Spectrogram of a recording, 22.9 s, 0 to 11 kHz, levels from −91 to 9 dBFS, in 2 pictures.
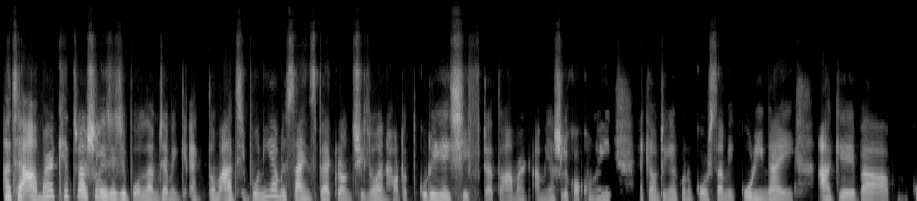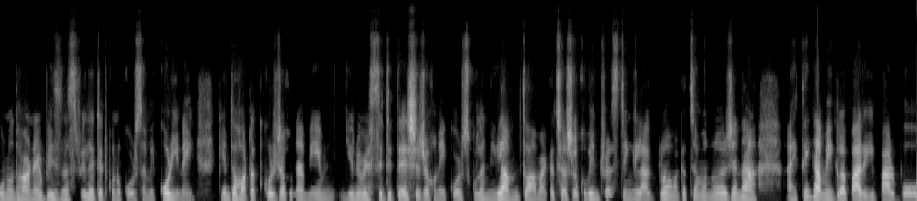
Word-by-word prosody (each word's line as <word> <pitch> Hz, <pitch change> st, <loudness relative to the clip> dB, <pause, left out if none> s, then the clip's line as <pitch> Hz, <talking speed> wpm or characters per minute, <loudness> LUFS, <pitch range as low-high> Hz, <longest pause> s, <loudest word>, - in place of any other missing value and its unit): আচ্ছা। 280 Hz, -1 st, +6 dB, 0.2 s
আমার 285 Hz, +7 st, +3 dB
ক্ষেত্রে 320 Hz, -2 st, -1 dB
আসলে 295 Hz, +1 st, +7 dB
যে, 260 Hz, -, +4 dB
যে -, -, +5 dB
বললাম 200 Hz, 0 st, -1 dB
যে -, -, -4 dB
আমি 195 Hz, +1 st, -10 dB, 0.2 s
একদম 225 Hz, +4 st, -8 dB
আজীবনী 225 Hz, +5 st, -4 dB
আমি 295 Hz, -2 st, -3 dB
সাইন্স 200 Hz, 0 st, +3 dB
ব্যাকগ্রাউন্ড 185 Hz, -1 st, -1 dB
ছিল। 205 Hz, +1 st, -6 dB
অ্যান্ড 225 Hz, -4 st, -3 dB
হঠাৎ 195 Hz, -1 st, -8 dB
করেই 235 Hz, +1 st, +1 dB
এই 200 Hz, -, -2 dB
শিফট 190 Hz, -2 st, -8 dB
টা। -, -, -4 dB
তো -, -, -13 dB
আমার 195 Hz, +2 st, -8 dB, 0.2 s
আমি 205 Hz, -, -14 dB
আসলে 225 Hz, +1 st, +3 dB
কখনোই 230 Hz, 0 st, -9 dB, 0.4 s
অ্যাকাউন্টিং 215 Hz, 0 st, -7 dB
এর -, -, -9 dB
কোন 205 Hz, -, -10 dB
কোর্স 190 Hz, 0 st, -4 dB
আমি 195 Hz, 0 st, -11 dB
করি 200 Hz, 0 st, -1 dB
নাই 180 Hz, -1 st, 0 dB, 0.5 s
আগে 185 Hz, 0 st, -6 dB, 0.2 s
বা -, -, +1 dB, 0.6 s
কোন 240 Hz, 0 st, -4 dB, 0.2 s
ধরনের 210 Hz, -1 st, +1 dB
বিজনেস 200 Hz, 0 st, -3 dB
রিলেটেড 190 Hz, -1 st, -1 dB
কোনো 190 Hz, 0 st, -7 dB
কোর্স 175 Hz, +1 st, -5 dB
আমি 185 Hz, +1 st, -13 dB
করি 255 Hz, -6 st, +7 dB
নাই। -, -, -7 dB, 0.4 s
কিন্তু 260 Hz, 0 st, -2 dB
হঠাৎ 220 Hz, 0 st, 0 dB
করে 235 Hz, -1 st, +2 dB
যখন 240 Hz, +1 st, -4 dB
আমি 230 Hz, +1 st, -11 dB
ইম 225 Hz, -, -10 dB, 0.3 s
ইউনিভার্সিটি 230 Hz, -1 st, -2 dB
তে -, -, 0 dB
এসে 205 Hz, -, +7 dB
যখন 210 Hz, +1 st, -6 dB
এই 195 Hz, -, -14 dB
কোর্স 190 Hz, +1 st, -4 dB
গুলো 225 Hz, 0 st, -4 dB
নিলাম, 250 Hz, +2 st, +6 dB, 0.2 s
তো -, -, -3 dB
আমার 195 Hz, 0 st, -5 dB
কাছে 225 Hz, -, -4 dB
আসলে -, -, +2 dB
খুব 245 Hz, -, -3 dB
ইন্টারেস্টিং 215 Hz, +1 st, -8 dB, 0.2 s
লাগলো। 165 Hz, +9 st, -4 dB
আমার 265 Hz, -1 st, -8 dB
কাছে 270 Hz, +1 st, -7 dB
মনে 265 Hz, -1 st, -7 dB
হলো 265 Hz, 0 st, +2 dB
যে -, -, +2 dB
না, 265 Hz, -, +6 dB, 0.5 s
"আই 195 Hz, -, -4 dB
থিংক 290 Hz, +1 st, -4 dB
আমি 225 Hz, -, -5 dB
এগুলো 190 Hz, -2 st, +2 dB
পারি 170 Hz, -, +8 dB, 0.2 s
পারবো। 165 Hz, +2 st, +3 dB
215 Hz, 200 wpm, -25 LUFS, 195-235 Hz, 0.6 s, পারি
